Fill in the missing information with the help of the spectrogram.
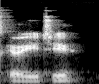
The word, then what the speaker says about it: Koichi: Well, why don't we start with the main character, Koichi. Am I saying that right? – Yeah, I think it's Koichi.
